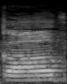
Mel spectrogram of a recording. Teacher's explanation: کاف باریک ہے، کاف کے اوپر زبر ہے، کا کو بغیر کھینچے پڑھیں گے۔ یہ کاف باریک ہے، اس کو باریک ہی پڑھنا ہے، موٹا نہیں کرنا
